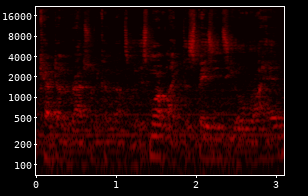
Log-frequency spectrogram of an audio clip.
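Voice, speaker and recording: A man's voice: mid-range voice, little pitch movement, racing. A man in his twenties, a rapper and producer, answering interview questions hesitantly and leaning on stock phrases. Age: 20s. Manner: hesitant, repeats phrases like "when it comes down to it". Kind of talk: casual interview. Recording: roomy echo, far from the mic, background noise.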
